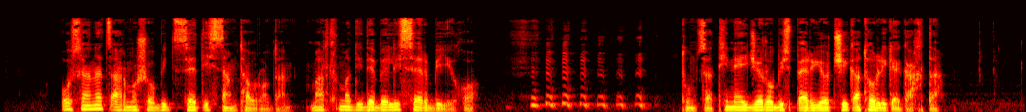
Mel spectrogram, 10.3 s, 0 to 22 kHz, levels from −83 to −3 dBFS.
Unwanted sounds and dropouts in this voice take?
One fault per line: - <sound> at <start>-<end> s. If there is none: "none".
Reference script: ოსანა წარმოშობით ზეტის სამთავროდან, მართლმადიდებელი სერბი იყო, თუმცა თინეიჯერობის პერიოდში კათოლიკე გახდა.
- laugh at 5.1-6.6 s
